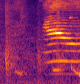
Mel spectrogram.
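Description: A tuxedo cat meows, with one drawn-out, rising-then-falling call heard up close.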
